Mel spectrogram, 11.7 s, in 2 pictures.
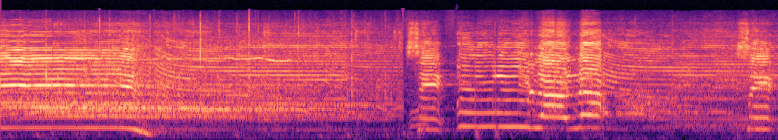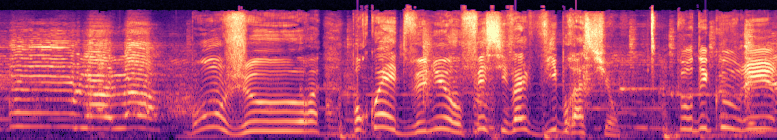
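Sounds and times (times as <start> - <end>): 
person whooping: 0.0 - 2.4
festival audience at an urban culture event cheering: 0.0 - 8.0
speech: 7.5 - 11.6.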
